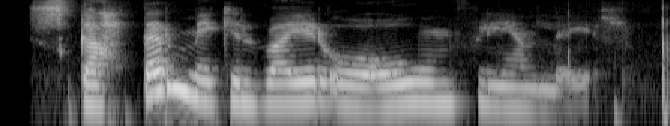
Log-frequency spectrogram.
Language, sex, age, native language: Icelandic, female, 30-39, Icelandic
